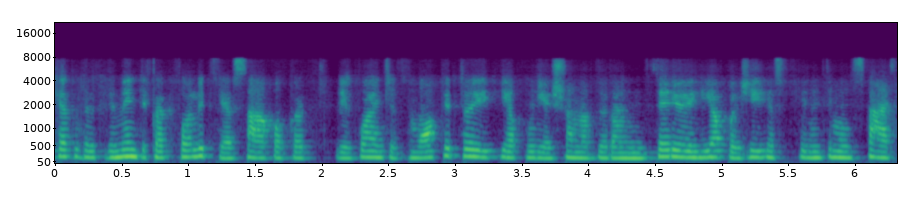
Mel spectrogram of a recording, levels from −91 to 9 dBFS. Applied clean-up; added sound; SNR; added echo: neural mask model DeepFilterNet 3.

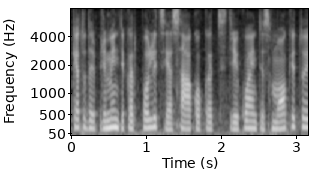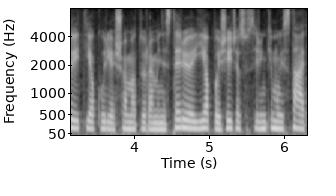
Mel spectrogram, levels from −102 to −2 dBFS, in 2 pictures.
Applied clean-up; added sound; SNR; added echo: none; none; none; none.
